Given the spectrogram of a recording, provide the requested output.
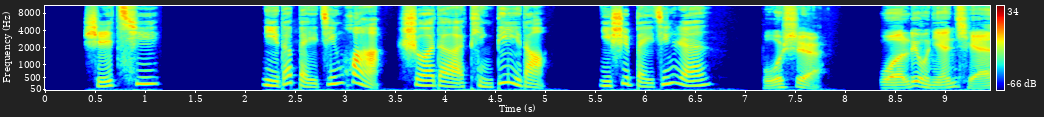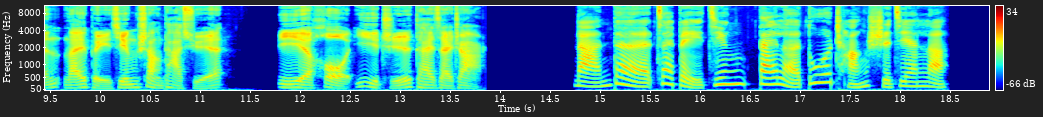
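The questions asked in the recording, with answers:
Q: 男的在北京待了多长时间了?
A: 六年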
